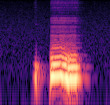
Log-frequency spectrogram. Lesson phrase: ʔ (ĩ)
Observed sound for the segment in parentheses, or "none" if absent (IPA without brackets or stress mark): ĩ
